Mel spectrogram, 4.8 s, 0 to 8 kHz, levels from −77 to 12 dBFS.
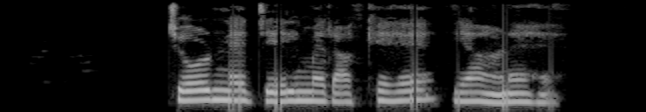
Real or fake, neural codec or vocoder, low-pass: real; none; 7.2 kHz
